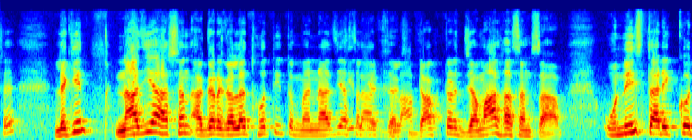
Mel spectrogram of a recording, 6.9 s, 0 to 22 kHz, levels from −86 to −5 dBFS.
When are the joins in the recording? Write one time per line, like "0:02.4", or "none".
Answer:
0:03.8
